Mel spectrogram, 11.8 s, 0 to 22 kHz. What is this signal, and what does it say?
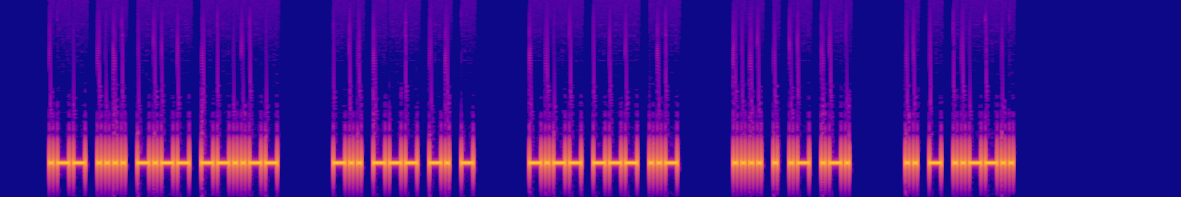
Morse code, heard as a keyed tone, about 30 wpm, 700 Hz. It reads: WHY, DONT YOU HEAR IT?
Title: 2x Word-Spacing - Sentences from Top 300 Words - 30wpm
